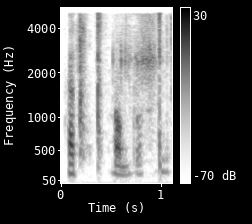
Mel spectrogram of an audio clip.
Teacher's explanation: والكوفيون يدغمون اللام في التاء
